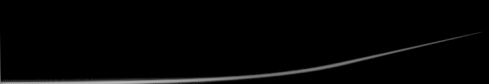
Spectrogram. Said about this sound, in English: Okay, we can do this one. This is a sweep from 20 hertz to 5,000 hertz.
